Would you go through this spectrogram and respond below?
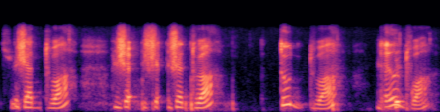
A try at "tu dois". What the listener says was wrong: Dude, I can't hear any joining. Tu dois. Right now, this is 2 words.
